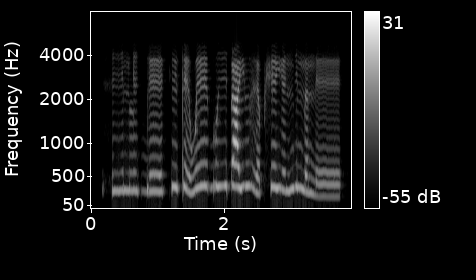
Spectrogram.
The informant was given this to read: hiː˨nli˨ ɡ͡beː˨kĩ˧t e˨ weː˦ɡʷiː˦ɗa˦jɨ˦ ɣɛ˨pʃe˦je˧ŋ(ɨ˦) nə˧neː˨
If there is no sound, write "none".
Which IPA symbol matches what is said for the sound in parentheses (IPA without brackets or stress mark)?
i˦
